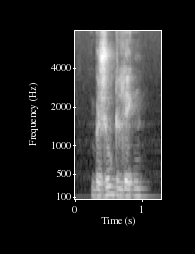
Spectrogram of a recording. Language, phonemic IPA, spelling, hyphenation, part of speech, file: Dutch, /bəˈzu.də.lɪŋ/, bezoedeling, be‧zoe‧de‧ling, noun, Nl-bezoedeling.ogg
- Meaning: sullying, besmirching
